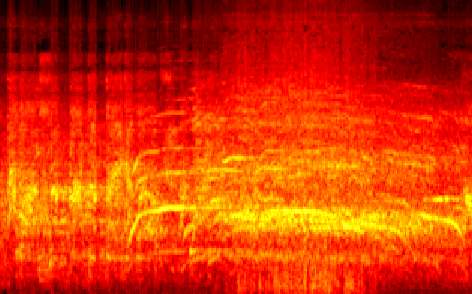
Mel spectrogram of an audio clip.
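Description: Large crowd of voices shouting together, swelling about two seconds in and holding loudly for several seconds before easing off near the end.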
